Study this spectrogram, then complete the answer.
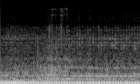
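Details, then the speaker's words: Ford 8N tractor clearing snow, camera magnet-mounted at the rear: a smooth, even low drone from the rear gearbox with no knocks, whine or grinding; it has new seals and reworked axles, and the transmission sounds healthy. "I like what I'm hearing everything uh is working well"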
